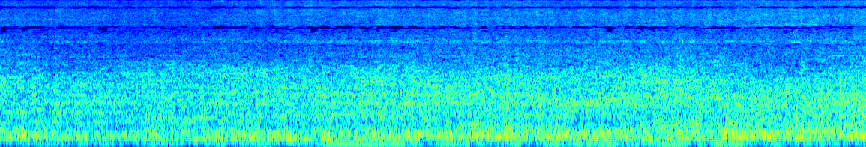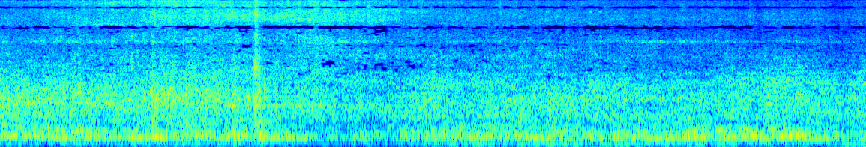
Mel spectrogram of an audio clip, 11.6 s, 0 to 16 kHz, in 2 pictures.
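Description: Penn Line HO-scale GG1 model locomotive running on track, its motor and gear train making a steady, noisy whir. Much of the noise comes from the tower gears driving the trucks. A single sharp click sounds about seven and a half seconds in.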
